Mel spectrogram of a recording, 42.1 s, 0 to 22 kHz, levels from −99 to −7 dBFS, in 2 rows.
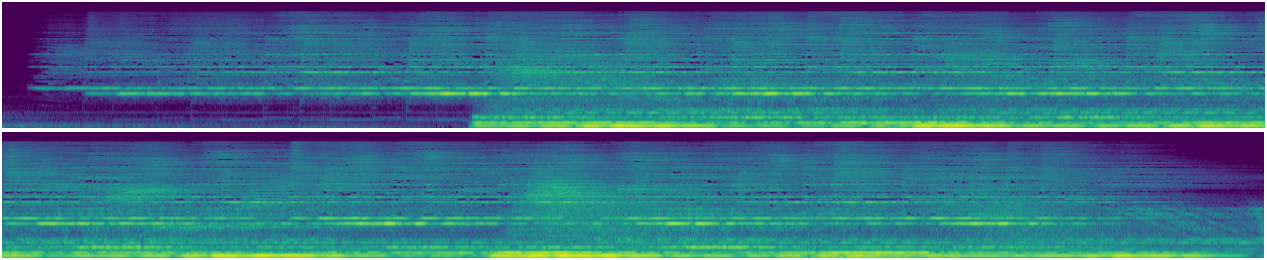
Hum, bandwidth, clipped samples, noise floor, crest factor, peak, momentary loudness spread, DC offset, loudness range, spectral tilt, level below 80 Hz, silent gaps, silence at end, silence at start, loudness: none; 12.5 kHz; under 0.1%; -63 dBFS; 16 dB; -6 dBFS; 18 LU; under 0.1%; 15 LU; -6 dB/octave; -32 dBFS; none; 0 s; 1.05 s; -23 LUFS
